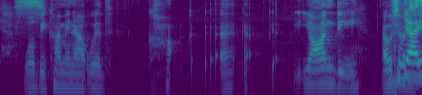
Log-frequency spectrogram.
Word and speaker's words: Yandhi: I would be remiss if I didn't mention that Kanye will be coming out with Yandhi. I was about to say Condi. It's like spelled like Gandhi.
